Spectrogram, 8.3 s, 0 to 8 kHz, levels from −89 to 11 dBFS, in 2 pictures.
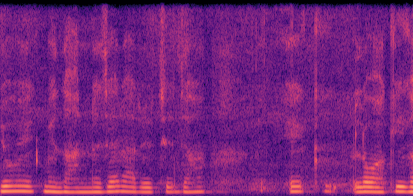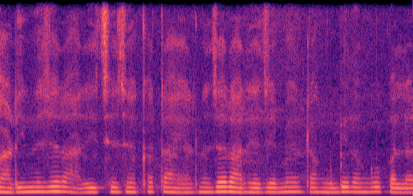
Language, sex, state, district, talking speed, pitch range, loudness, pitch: Rajasthani, female, Rajasthan, Churu, 165 wpm, 180-195 Hz, -19 LUFS, 190 Hz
